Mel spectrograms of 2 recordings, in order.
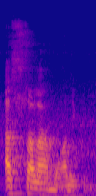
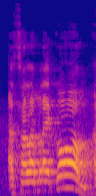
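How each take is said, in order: First: It is said in a standard, careful way. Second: It is said in a Betawi-style accent.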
